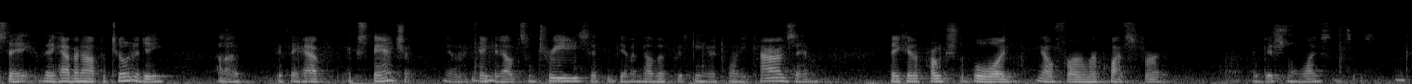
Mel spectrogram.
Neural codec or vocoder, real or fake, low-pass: codec, 44.1 kHz, 3.4 kbps, Pupu-Codec; fake; 7.2 kHz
